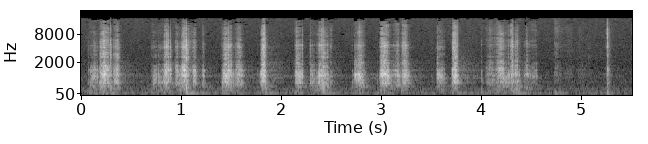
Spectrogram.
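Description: Fingertips scratch and slide along a small, hollow-sounding black plastic air hockey score counter, a slider rail with numbered sliding markers mounted on the table edge. A quick series of short, dry rasping scrapes comes in bursts, with a midrange edge and almost no low end. The strokes stop cleanly between bursts, and a faint final tick closes the clip.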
